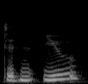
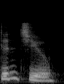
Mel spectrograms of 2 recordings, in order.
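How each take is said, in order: First: The t and y stay separate sounds. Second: The t and y merge into a ch sound. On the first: "rather than you did your homework, didn't you?" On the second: "It's common to hear that"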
